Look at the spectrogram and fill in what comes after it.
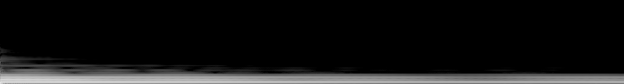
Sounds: music
musical instrument
guitar
plucked string instrument
bass guitar

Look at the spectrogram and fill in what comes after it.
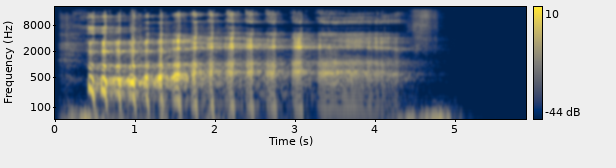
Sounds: human voice
laughter

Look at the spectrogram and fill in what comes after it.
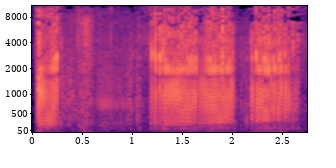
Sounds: fart

